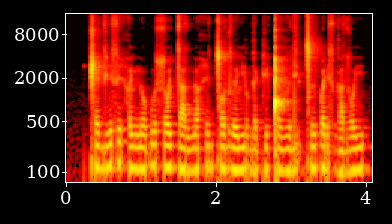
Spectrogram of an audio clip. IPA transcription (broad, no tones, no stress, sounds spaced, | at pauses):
ǁ e d i s i h ɐ lʲ n o ɓ u s o lʲ t a d n ɐ h i d ǀ o d l ɨ lʲ j o ɡ ɛ kʲ ɘ ǃ ɘ v ɨ d j ɘ ǀ ɨ ɓ ɐ ɾʲ ɘ s ɡ a d o j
